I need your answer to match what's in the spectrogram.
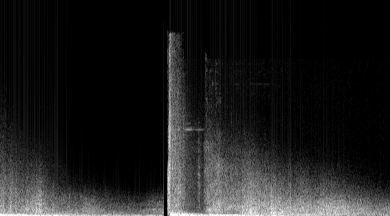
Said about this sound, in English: Then, one by one, the lights in all that village went out, and we stood in the cold rain while somewhere a little way off, the rumble of heavy guns shook the ground.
